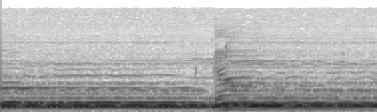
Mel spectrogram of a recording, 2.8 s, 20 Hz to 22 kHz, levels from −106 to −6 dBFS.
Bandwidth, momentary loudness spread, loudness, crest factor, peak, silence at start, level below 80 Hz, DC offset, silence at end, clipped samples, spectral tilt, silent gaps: 5.6 kHz; 3 LU; -28 LUFS; 10 dB; -16 dBFS; 0 s; -66 dBFS; under 0.1%; 0 s; under 0.1%; -9 dB/octave; none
